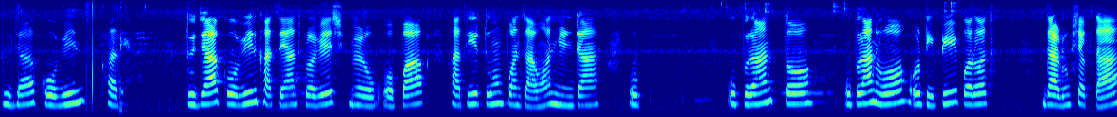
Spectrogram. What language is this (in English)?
Konkani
